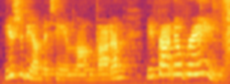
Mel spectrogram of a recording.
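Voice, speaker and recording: A woman's voice: a little high, sing-song, normal speed, fairly bright tone, pitched above the performer's own voice. A woman voicing a spoiled, sneering schoolboy bully with a mocking, taunting delivery. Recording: roomy echo, faint background hiss.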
